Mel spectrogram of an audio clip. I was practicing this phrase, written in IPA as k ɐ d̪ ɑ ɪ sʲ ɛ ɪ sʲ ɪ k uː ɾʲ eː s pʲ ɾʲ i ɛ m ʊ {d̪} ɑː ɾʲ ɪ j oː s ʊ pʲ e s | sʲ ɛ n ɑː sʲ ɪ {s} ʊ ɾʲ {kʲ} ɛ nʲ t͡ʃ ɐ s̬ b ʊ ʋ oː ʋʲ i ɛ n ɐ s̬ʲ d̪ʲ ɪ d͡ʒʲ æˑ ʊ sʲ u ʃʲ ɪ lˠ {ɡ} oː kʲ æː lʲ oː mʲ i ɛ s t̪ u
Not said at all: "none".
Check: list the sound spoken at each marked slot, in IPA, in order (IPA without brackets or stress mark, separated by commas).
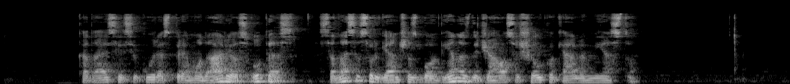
d̪, s, ɡʲ, k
